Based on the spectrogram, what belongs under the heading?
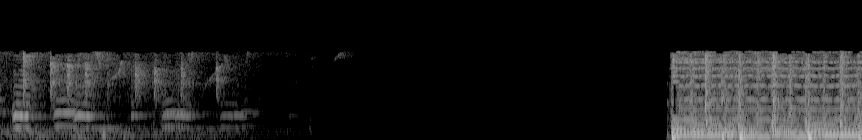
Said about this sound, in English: It's a duet, like these toucan barbets we're hearing, where each partner has an important role.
